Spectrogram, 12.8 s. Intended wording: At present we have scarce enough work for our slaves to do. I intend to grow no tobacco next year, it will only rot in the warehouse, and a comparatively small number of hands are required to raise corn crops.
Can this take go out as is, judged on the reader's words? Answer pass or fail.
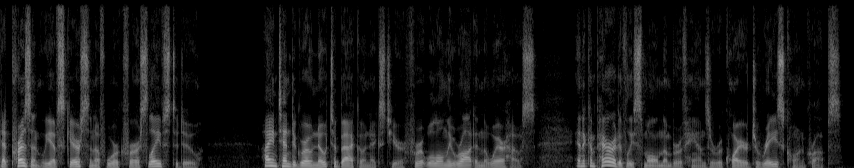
fail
